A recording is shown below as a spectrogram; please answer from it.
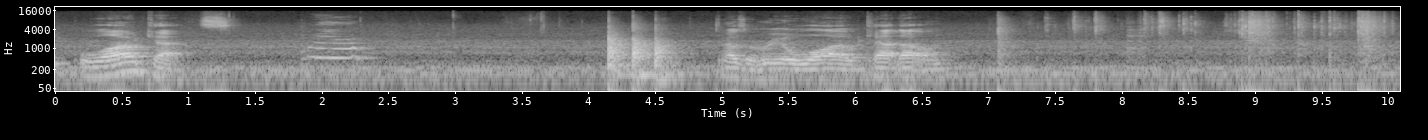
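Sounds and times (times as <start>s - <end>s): cat meow: 1.9s - 2.4s.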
